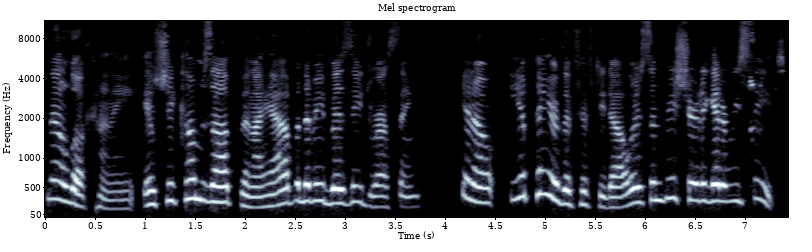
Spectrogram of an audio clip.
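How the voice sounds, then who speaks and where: A woman plays a level-headed, long-suffering roommate in a vintage radio comedy. Her voice sits fairly high and sounds close and dry. She speaks with deliberate, wry patience. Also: big pitch swings, a little mellow, no room sound. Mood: patient, instructing. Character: sensible, exasperated woman roommate, wry narrator of the show. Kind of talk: old-time radio comedy acting.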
